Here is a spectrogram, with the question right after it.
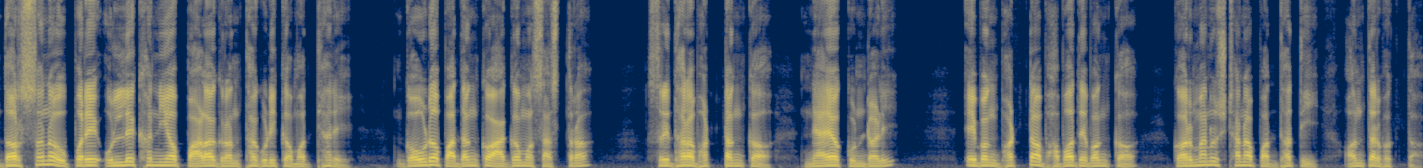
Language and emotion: Odia, neutral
